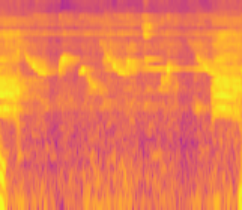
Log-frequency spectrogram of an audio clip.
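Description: A small bird chirping repeatedly: short, high notes that slide downward, about two or three a second.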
